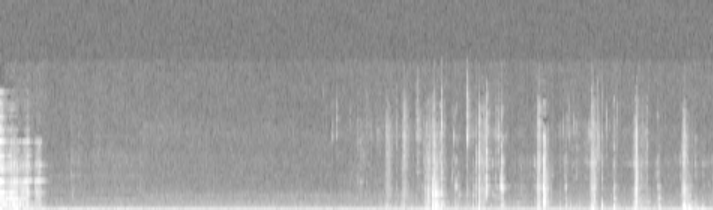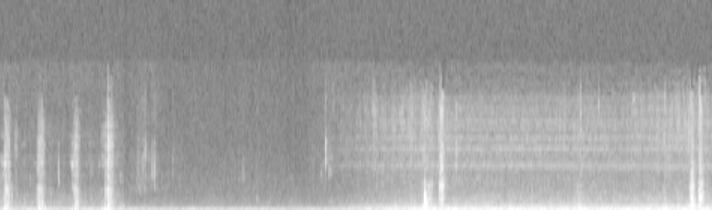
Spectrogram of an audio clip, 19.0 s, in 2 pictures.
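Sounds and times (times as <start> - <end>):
crisp chewing crunches: 5.2 - 11.6.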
